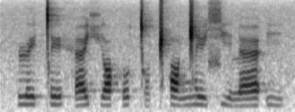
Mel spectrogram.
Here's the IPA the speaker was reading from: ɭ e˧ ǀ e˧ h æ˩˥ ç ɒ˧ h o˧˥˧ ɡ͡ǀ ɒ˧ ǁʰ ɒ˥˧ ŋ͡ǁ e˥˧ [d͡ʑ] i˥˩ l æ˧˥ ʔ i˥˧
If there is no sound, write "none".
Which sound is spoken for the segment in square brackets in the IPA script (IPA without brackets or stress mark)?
ɕ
